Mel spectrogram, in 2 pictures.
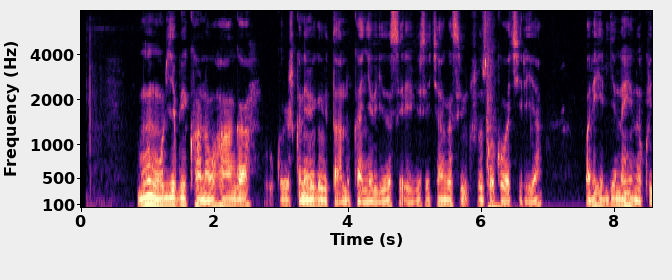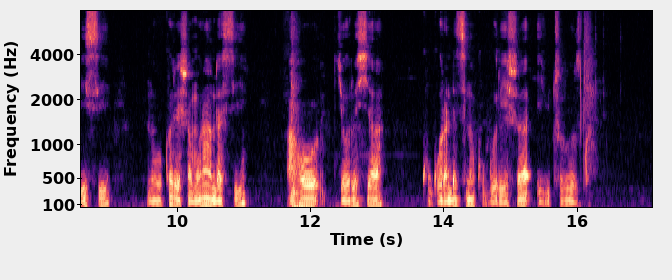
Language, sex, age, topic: Kinyarwanda, male, 18-24, finance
